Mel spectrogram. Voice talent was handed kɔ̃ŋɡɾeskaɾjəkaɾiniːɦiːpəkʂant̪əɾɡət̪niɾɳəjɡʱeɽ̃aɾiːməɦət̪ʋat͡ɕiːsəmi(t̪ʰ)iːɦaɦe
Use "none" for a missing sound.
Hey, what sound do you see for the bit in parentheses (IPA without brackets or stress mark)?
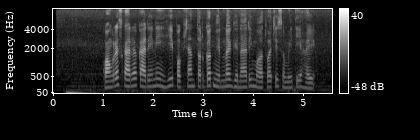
t̪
